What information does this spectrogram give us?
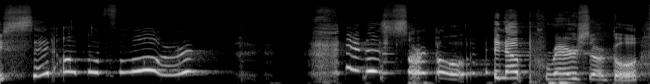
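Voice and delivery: high, squeaky laugh-through words; laughing while telling. Real, not acted. Telling the absurd prayer circle, laughing through the words. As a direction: crack up mid-sentence, slowly.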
